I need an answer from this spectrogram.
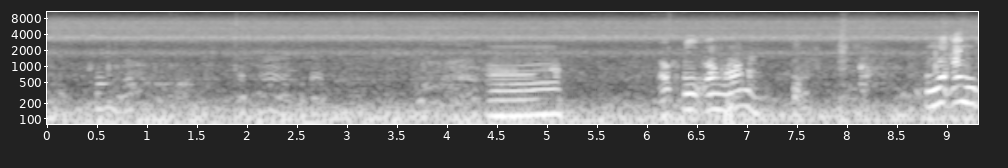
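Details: Baby monkey asking its mother for milk: a held, harmonic whine around four to five seconds, then wavering squeals that rise and fall near six and a half and nine seconds, over steady insect hum and nearby human voices.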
